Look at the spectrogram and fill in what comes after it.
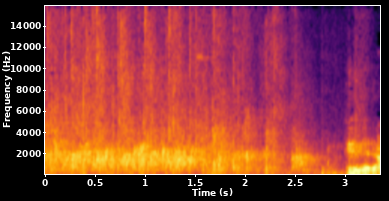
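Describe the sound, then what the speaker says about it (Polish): Applause from the audience at an Independence Day gala evening, a steady clatter of clapping that fills the hall and fades slightly before a brief swell at the end. "Zapraszam bardzo serdecznie."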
